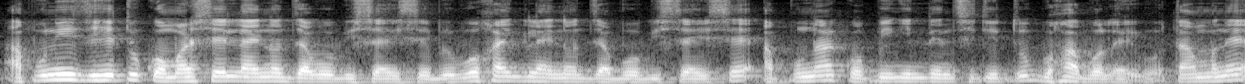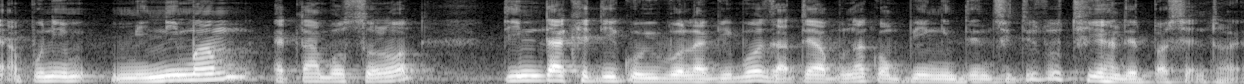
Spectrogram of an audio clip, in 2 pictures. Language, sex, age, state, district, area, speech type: Assamese, male, 60+, Assam, Sonitpur, urban, spontaneous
